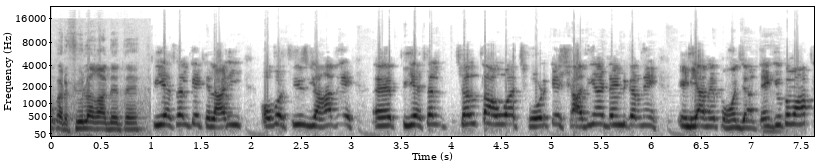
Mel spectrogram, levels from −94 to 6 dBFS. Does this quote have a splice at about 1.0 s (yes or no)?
yes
